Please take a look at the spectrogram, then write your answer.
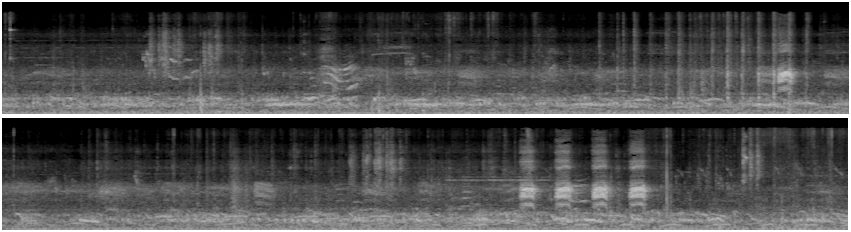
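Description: Teddy pigeons, a group of seven males, coo steadily in a soft, low murmur close by, with a few brief sharper chirps standing out near the end.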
